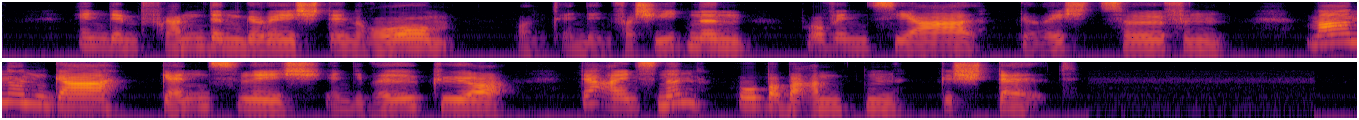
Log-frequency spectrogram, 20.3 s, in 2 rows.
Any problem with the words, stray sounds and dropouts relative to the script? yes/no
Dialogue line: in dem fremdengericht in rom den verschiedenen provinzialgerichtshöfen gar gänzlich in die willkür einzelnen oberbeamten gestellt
yes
